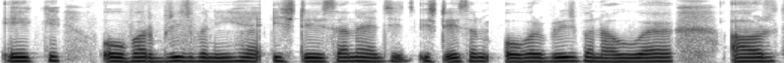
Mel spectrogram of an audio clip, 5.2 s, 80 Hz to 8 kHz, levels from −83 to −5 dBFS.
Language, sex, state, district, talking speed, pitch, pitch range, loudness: Hindi, female, Bihar, Bhagalpur, 150 wpm, 175 Hz, 170-175 Hz, -14 LUFS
